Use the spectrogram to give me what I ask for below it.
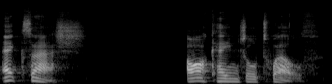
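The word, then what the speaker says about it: X Æ A-12: Anyone want to have a stab at how to pronounce that? Is it X-A12? Yeah, X-Ash, Archangel 12, Musk.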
